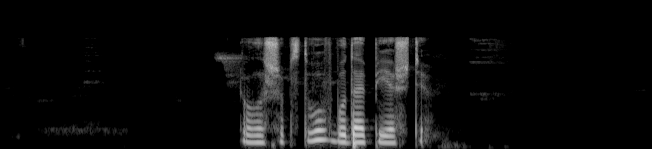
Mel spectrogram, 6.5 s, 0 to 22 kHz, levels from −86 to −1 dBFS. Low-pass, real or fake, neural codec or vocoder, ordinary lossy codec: none; real; none; none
